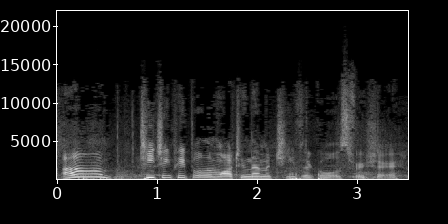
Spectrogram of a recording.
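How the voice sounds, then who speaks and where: A woman's voice: on the high side, big pitch swings, moderate pace, crowd noise. A young woman, a pro wrestler being interviewed, answering casually and laughing often. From Canada.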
